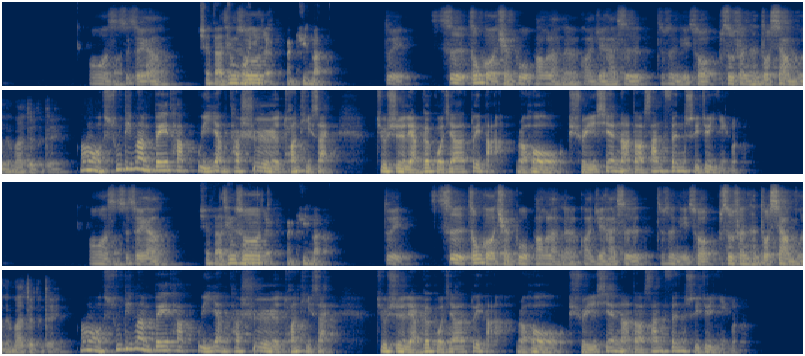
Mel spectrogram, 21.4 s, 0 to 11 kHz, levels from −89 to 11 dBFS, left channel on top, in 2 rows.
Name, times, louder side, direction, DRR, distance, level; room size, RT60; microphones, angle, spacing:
voice 1, 1.2-2.2 2.9-3.6 5.1-5.4 5.8-11.5, right 1 dB, 75° right, 6 dB, 2.4 m, -27 dB
voice 2, 2.6-4.3 11.7-15.3 15.7-20.5, left 3 dB, 50° left, 7 dB, 1.7 m, -25 dB
21.0 x 14.5 x 4.7 m, 0.42 s
head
